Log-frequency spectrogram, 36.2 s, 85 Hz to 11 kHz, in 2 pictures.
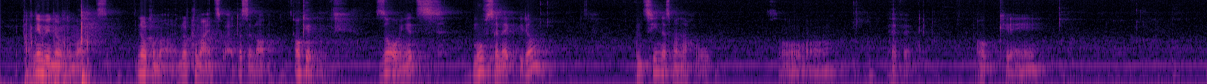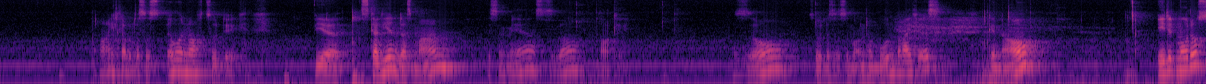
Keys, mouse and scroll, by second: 8.1 click, 9.6-12.8 drag, 13.4-13.9 scroll up 2, 13.9-17.5 middle drag, 17.5-18.3 scroll up 2, 18.3-18.8 scroll up 1, 18.8-19.4 scroll up 1, 19.4-19.8 scroll up 1, 23.4 s, 26.6 click, 27.0 middle click, 28.0-30.3 drag, 31.8-32.2 middle drag, 33.0 shift+middle click, 33.5-33.9 scroll up 1, 33.9-34.9 scroll down 1, 34.9 Tab.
